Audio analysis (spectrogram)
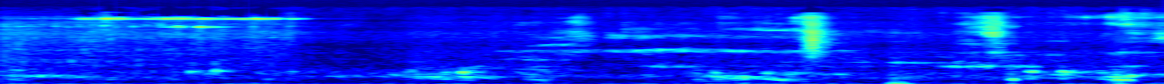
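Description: Giribaz pigeons in a loft collection give soft, low coos, repeated in short bursts over a quiet room with faint background noise.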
